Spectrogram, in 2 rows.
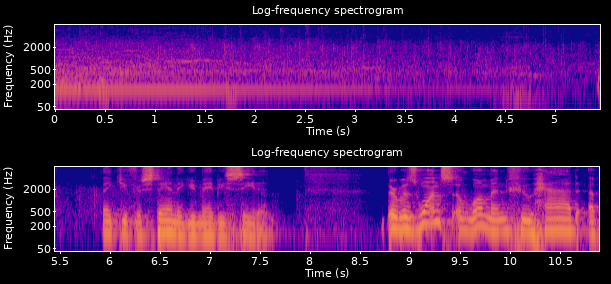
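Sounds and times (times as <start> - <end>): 
people shouting hallelujah: 0.0 - 3.4
audience clapping in a big room: 0.0 - 6.7
speech: 5.9 - 7.7, 8.8 - 10.8.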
